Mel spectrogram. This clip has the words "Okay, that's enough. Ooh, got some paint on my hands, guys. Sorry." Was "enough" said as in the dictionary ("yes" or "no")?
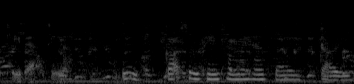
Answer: no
